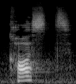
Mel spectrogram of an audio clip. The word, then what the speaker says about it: costs: 더 큰 다른 장난감 하나가 필요한데 which costs 여기에서는 costs 아니고 costs 이든 씨가 이 부분 발음을 아주 명확하게 해주셨는데 costs 좀 어려워요.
